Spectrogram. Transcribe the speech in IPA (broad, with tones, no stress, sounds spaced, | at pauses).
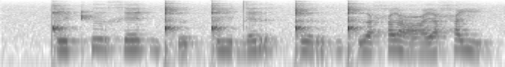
ǃ i˧˩ ʈʰ ɨ˥˩ x e˦˥ ǃʼ ɨ˩ ǃ i˧˩ d e˦˥ r ǃ ɨ˧˩ r ǃʼ ɨ˧˩ ħ ɨ˥˩ ʕ e˨˦ ħ i˥˩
